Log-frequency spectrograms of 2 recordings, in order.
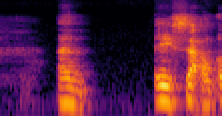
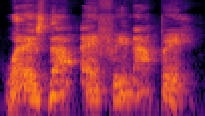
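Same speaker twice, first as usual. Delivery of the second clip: slow low growl of the angry dad; gruff dad's shout, mimicked; 6 semitones lower than usual. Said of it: "I heard him go".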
